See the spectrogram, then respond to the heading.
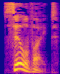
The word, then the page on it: sylvite: British English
